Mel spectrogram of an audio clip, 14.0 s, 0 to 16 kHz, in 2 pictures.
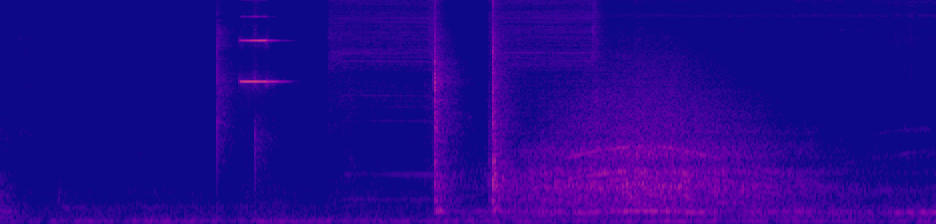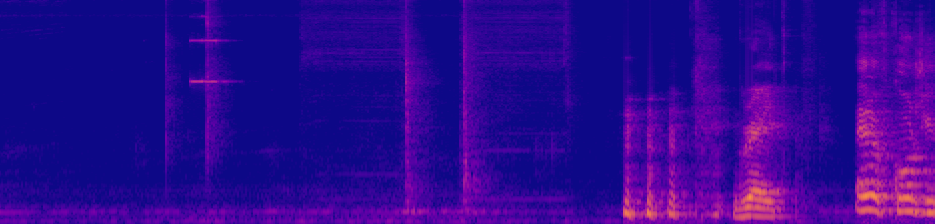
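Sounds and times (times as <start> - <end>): computer fan whoosh: 3.6 - 7.9.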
